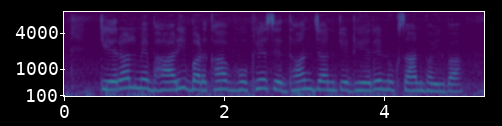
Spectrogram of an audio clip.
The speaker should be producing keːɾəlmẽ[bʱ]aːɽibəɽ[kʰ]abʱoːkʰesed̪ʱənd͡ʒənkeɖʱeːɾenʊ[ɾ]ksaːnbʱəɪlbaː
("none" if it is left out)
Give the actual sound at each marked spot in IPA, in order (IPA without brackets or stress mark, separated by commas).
bʱ, kʰ, none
